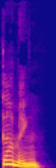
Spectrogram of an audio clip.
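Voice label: "damning", British English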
